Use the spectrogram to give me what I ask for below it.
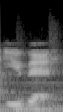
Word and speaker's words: Uber: 所以正确来说，这个其实是发 Uber。 – Uber。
